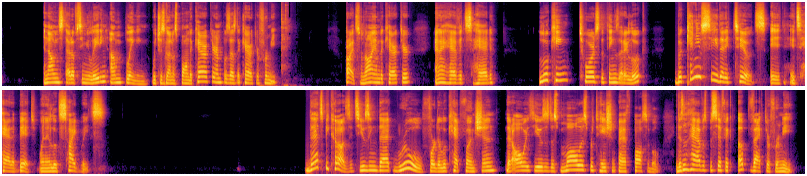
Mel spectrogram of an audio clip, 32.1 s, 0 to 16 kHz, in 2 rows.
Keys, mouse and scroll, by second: 6.8 middle click, 15.6 right click.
